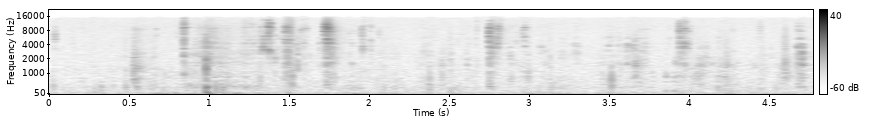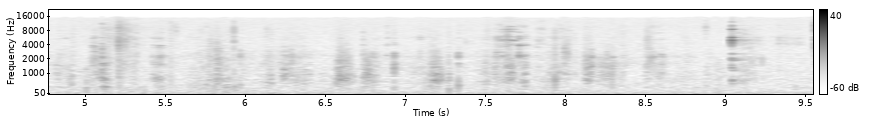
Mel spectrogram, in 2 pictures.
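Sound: chewing and crunching food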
